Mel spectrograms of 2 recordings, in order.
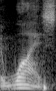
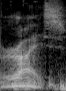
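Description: First: The word begins with a W sound. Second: The word begins with an R sound. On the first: This is how Cantonese speakers say it. "Cantonese speakers say wise, not lice" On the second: This is the standard English word. "Wise instead of rice"

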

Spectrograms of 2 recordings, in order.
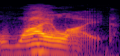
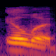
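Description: First: The word begins with a "why" sound. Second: The word begins with an "ill" sound. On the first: The speaker calls it wrong. "don't you dare pronounce it Y-lied, because that's not how it's pronounced" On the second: The speaker calls it right. "I love this word ilid"

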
